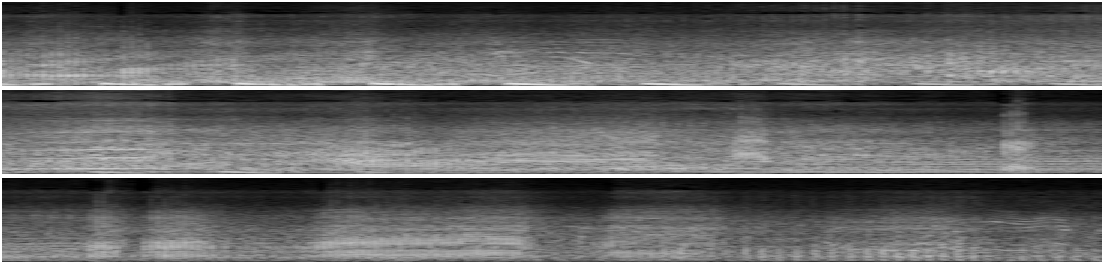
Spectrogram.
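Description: Dirt bike engines revving as the bikes ride past one after another, over electronic music with a steady bass beat that stops about six seconds in.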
